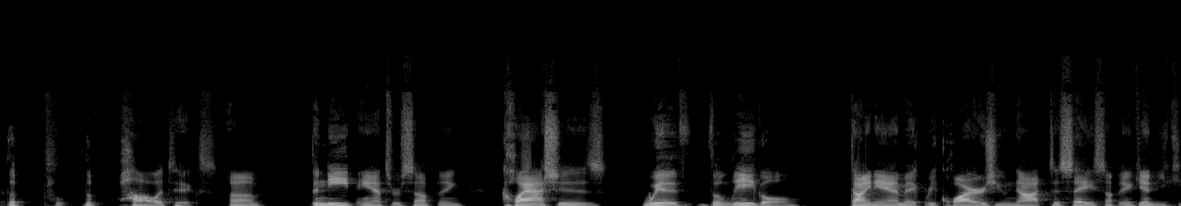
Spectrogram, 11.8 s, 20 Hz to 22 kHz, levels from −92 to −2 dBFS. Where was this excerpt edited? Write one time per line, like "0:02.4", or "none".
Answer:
0:02.2
0:03.6
0:06.2
0:09.2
